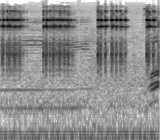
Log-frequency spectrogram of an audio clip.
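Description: Glass bottles clinked together in a steady rhythm, about four clinks a little over half a second apart, each with a short ringing tone, under a man's drawn-out sing-song taunt that fades in the first part.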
